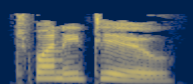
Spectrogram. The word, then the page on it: 22: British English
